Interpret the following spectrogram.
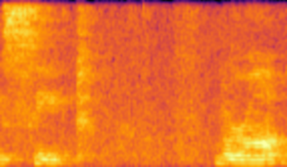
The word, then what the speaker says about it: Saint Laurent: it, we would say Saint Laurent, but when I checked it, the proper and the technical way to say this is you don't pronounce the N and T.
